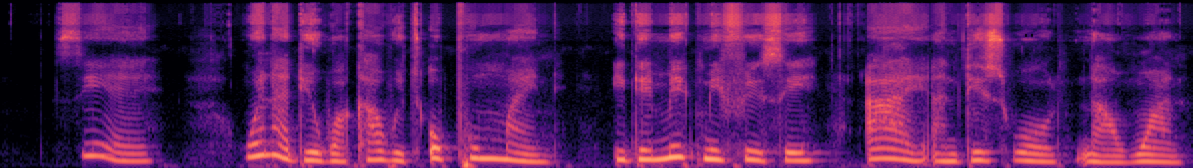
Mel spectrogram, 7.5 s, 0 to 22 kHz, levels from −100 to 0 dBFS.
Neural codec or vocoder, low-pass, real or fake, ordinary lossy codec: none; none; real; none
